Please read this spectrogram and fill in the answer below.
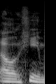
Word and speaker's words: Elohim: That God there, it's pronounced Elohim, which is plural for many gods, right?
